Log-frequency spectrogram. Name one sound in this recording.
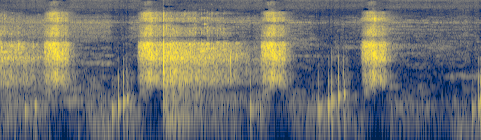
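Blocks thud as they drop into place.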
